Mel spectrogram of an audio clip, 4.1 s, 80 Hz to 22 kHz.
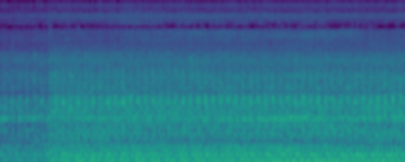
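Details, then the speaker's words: Tata 2.2 diesel 140 hp before repair, after cam sensor replacement: idle with loose hollow knock about four a second, piston slap; engine had likely overheated from a coolant leak, later overhauled with cylinders rebored and two pistons replaced. "เสียงอดังดังเหมือนลูกถลกอ่ะทดสอบวิ่งเทสนะฮะก่อนแก้ไขอ่าพวงมาลัยเอียงเลยนะเนี่ยแล้วก็แอร์ไม่เย็นนะครับเปิดแอร์อยู่แอร์ไม่เย็นเสียงเครื่องมีดังแก๊กๆๆๆๆๆๆนะแต่วิ่งได้ปกติ"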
